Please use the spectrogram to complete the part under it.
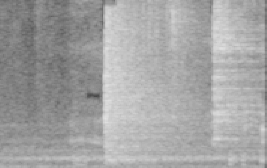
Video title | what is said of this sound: ILHA COMACINA, VENEZA, MURANO - Itália | Yeah, it sounds like plastic.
